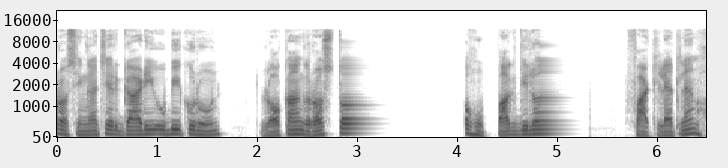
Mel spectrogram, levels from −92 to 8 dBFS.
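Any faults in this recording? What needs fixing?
Call audio freeze from 2.87 to 4.11 s: the sound stalls, and the last fragment is stretched into a fading buzz that settles into about 0.79 s of silence before the speech resumes exactly where it left off. Nothing is lost, but roughly 1.2 s of delay is added, most likely because packets were held up and the jitter buffer ran dry. A larger or adaptive jitter buffer on a steadier network route would prevent it.

Long network dropout from 4.85 to 5.34 s: the audio breaks off, and the receiver covers the gap with a decaying hiss that drops to about 0.11 s of silence. The speech then returns further along, with roughly 0.48 s of it gone for good, which points to a likely stretch of lost packets that never arrived. Forward error correction or redundancy in the Opus stream, plus a more reliable connection, would prevent it.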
